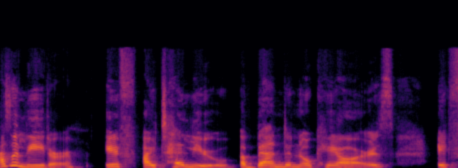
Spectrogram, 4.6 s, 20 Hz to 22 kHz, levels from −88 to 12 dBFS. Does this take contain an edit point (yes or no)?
no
